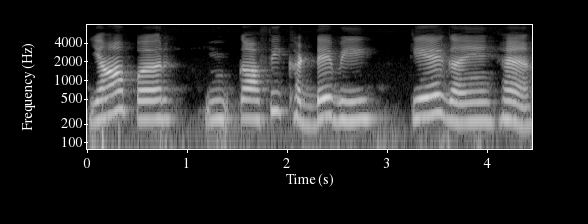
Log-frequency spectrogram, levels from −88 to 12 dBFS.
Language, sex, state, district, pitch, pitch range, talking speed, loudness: Hindi, female, Punjab, Fazilka, 240 Hz, 230-260 Hz, 120 wpm, -15 LUFS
